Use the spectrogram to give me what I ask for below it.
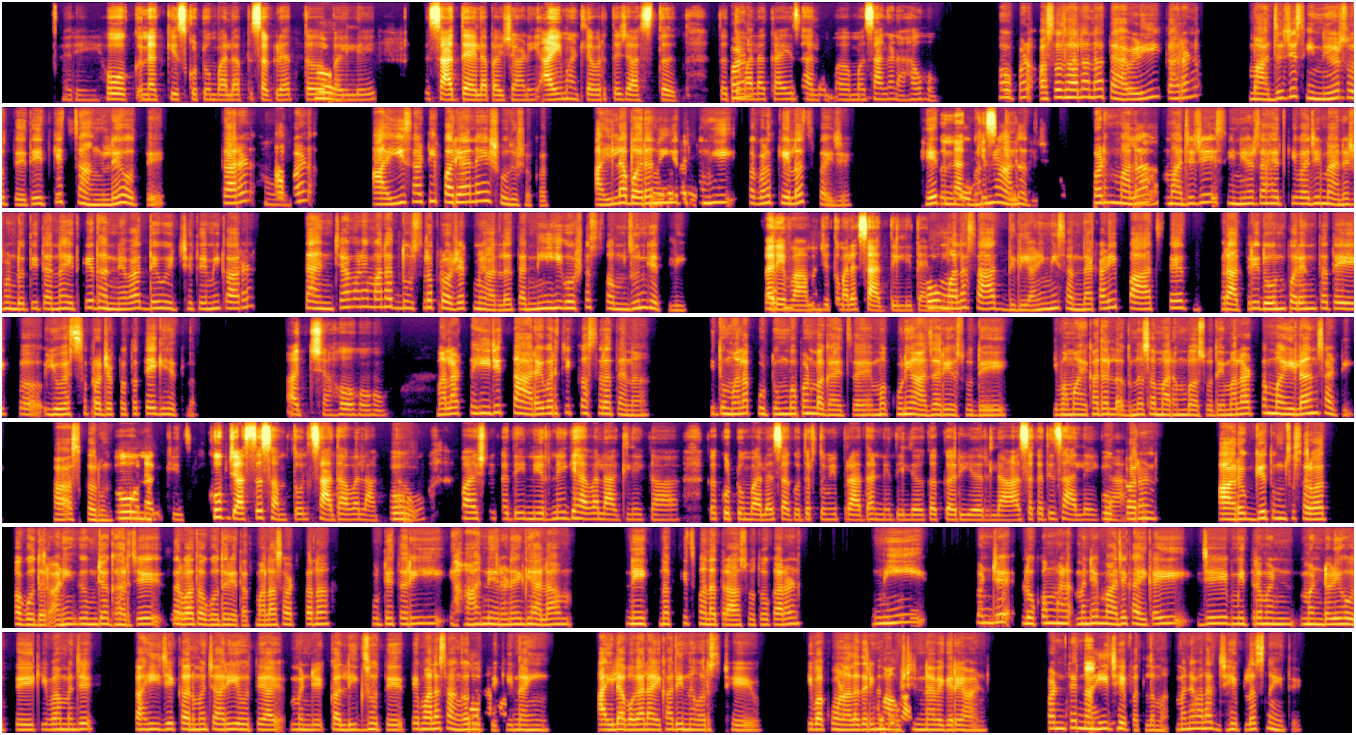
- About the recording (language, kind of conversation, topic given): Marathi, podcast, कुटुंब आणि करिअर यांच्यात कसा समतोल साधता?
- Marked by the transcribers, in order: tapping; other noise; in English: "कलीग्स"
